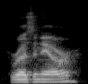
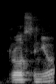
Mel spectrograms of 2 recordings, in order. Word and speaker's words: Rosenior: And sometimes I was kind of curious whether Liam Rosan I'm gonna say it like that. Um I looked it up. It's ro sor like I'm saying seenor then. Rosenor.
